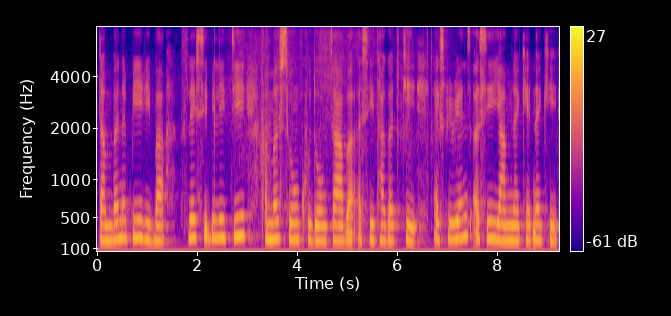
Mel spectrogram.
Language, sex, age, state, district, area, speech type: Manipuri, female, 18-30, Manipur, Bishnupur, rural, spontaneous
